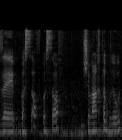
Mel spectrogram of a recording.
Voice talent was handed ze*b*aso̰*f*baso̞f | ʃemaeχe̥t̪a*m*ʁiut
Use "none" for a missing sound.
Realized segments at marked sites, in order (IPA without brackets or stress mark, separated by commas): b, f, b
